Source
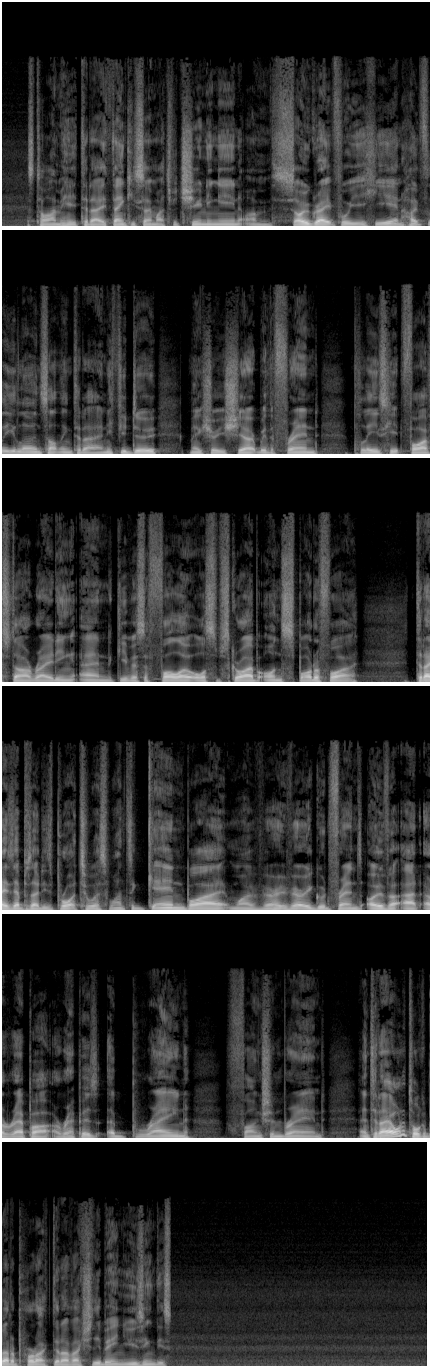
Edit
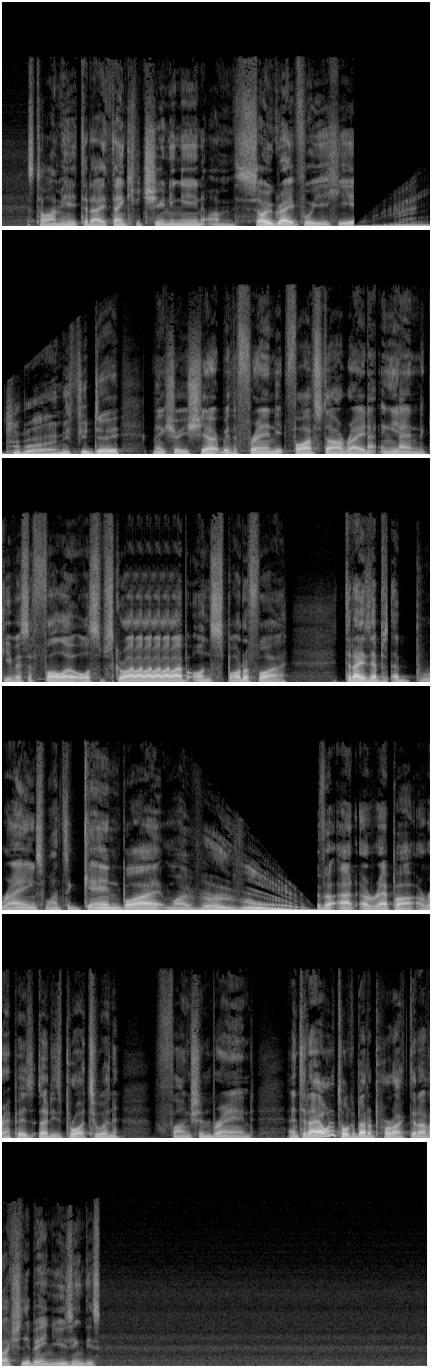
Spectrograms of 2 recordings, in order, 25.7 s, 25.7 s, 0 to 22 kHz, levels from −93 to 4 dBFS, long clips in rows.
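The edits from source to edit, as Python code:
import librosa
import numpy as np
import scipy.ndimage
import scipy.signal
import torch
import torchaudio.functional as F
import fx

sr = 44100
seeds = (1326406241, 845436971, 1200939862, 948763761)

y = fx.edit(x, sr, fx.cut(start_s=1.3, length_s=0.37),
    fx.tape_start(start_s=3.89, length_s=1.89),
    fx.cut(start_s=7.39, length_s=0.79),
    fx.reverse_span(start_s=9.11, length_s=0.31),
    fx.stutter(start_s=10.95, slice_s=0.09, count=6),
    fx.swap(start_s=13.13, length_s=0.7, other_s=18.14, other_length_s=0.77),
    fx.tape_stop(start_s=15.25, length_s=1.4), tone=tone)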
